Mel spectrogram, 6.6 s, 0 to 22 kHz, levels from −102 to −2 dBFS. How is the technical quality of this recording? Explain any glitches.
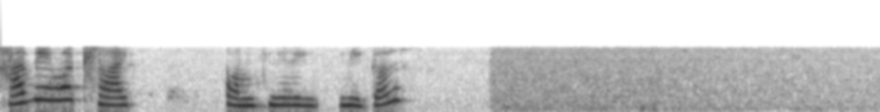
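The technical quality is limited by plainly audible codec coloration throughout and a brief noise-suppression lag in the middle of the clip.

GSM full-rate codec: Throughout, the speech has a buzzy, gravelly roughness and nothing above 3.8 kHz. This comes from pulse-excited vocal-tract modelling, which fits a 13 kbps full-rate coder.

Noise suppressor catching up: The room noise steps up around 3.5 s. From 3.66 to 4.2 s it passes with little reduction at first, then sinks by about 5 dB over those 540 ms as the suppressor's noise estimate adapts.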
